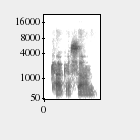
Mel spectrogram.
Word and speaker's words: Carcassonne: Well, that's how you say it, like the English way, Carcassonne. just like Carcassonne.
